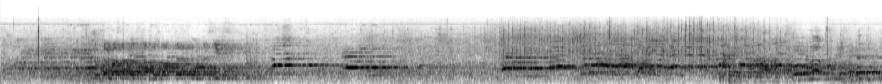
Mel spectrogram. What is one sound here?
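Spectators cheer and shout in a large echoing hall.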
